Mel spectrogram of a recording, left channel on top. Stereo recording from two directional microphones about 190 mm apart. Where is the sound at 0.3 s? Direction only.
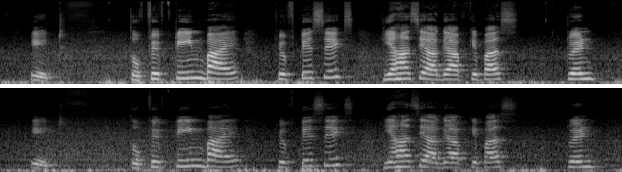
50° left (ahead or behind).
